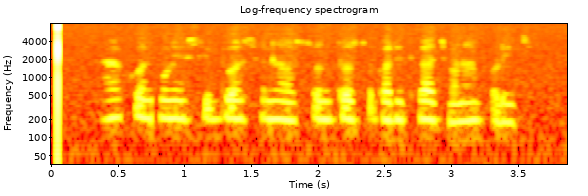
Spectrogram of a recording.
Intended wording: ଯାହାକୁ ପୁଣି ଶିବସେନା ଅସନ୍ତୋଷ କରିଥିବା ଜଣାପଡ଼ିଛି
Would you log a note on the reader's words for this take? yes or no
no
